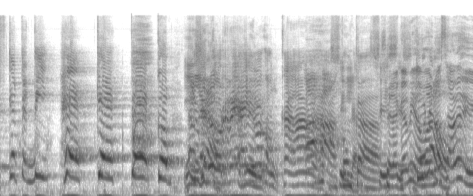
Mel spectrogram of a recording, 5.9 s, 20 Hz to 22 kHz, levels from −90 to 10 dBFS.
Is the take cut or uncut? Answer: uncut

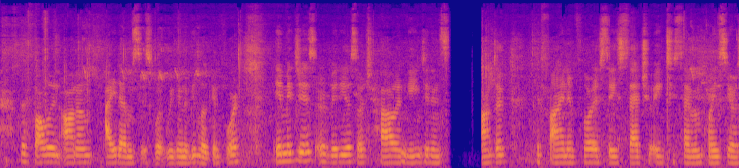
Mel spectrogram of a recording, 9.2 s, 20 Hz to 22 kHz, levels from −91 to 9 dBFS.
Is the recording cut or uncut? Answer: uncut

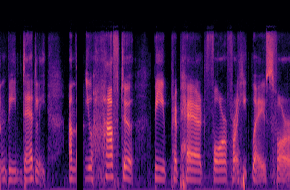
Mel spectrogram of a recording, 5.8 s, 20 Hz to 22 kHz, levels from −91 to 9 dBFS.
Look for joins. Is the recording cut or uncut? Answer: uncut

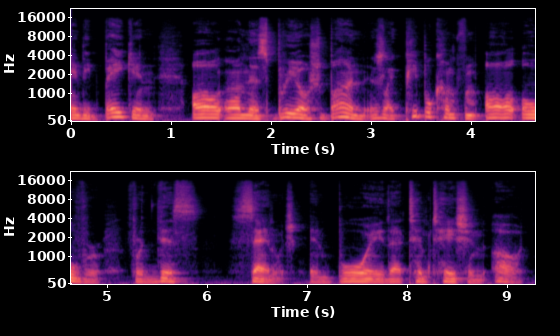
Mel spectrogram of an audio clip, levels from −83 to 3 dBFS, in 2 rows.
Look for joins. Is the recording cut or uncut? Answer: cut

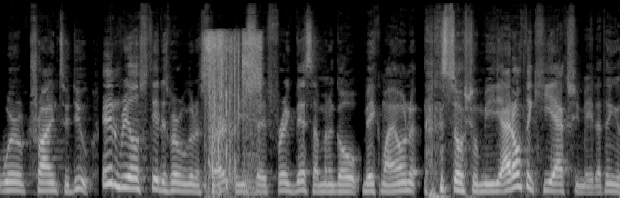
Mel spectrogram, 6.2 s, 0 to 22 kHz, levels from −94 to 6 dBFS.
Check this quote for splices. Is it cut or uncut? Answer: cut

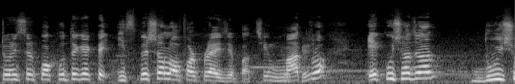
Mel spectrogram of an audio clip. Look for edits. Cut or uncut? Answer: uncut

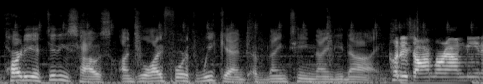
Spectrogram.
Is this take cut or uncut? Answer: cut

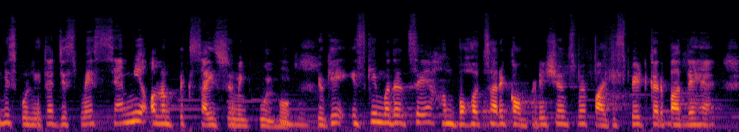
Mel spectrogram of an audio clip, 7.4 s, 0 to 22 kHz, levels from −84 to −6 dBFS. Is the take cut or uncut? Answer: cut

